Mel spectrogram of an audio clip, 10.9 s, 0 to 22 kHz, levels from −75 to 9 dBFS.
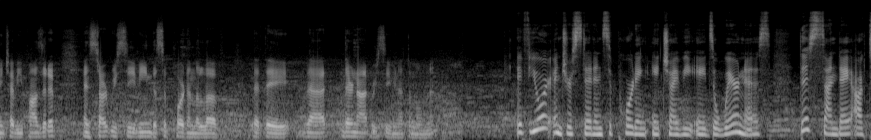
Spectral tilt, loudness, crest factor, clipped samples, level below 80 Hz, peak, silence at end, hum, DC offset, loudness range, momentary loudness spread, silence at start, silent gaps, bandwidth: -5 dB/octave; -22 LUFS; 14 dB; under 0.1%; -48 dBFS; -6 dBFS; 0 s; none; under 0.1%; 3 LU; 11 LU; 0 s; none; 15.5 kHz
